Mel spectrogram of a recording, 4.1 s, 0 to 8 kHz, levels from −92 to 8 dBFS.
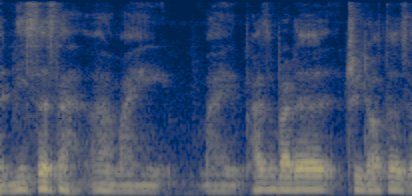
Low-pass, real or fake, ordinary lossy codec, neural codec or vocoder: none; real; none; none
